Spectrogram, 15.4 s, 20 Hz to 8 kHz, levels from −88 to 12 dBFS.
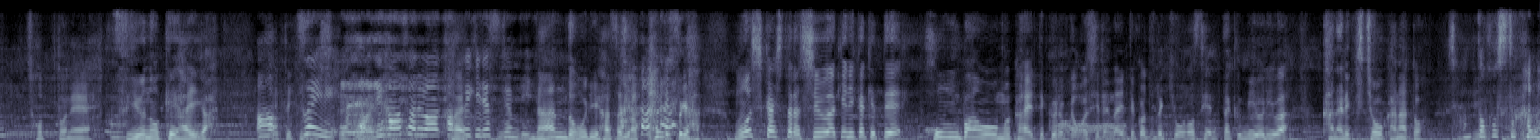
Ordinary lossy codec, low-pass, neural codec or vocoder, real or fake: none; 7.2 kHz; codec, 24 kHz, 3.1 kbps, DualCodec; fake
